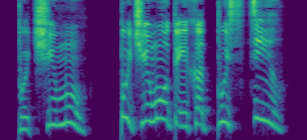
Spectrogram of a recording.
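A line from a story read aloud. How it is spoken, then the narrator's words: Desperate shout. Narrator (Russian): С отчаянием закричала Текно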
